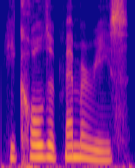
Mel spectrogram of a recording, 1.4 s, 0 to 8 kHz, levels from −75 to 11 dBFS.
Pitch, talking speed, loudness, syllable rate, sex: 195 Hz, 175 wpm, -16 LUFS, 5.7 syllables/s, female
